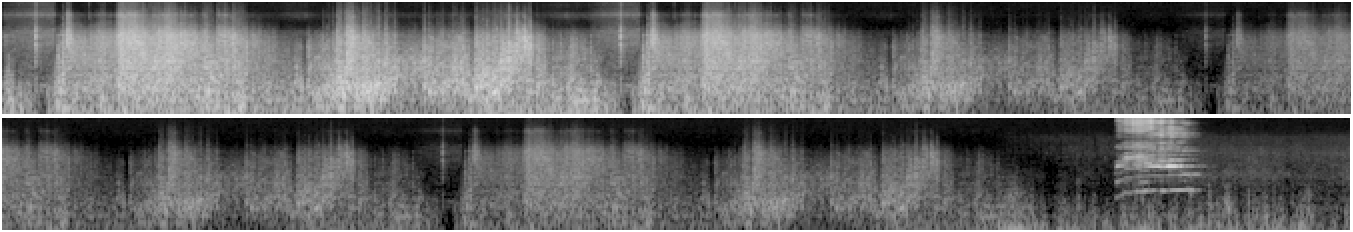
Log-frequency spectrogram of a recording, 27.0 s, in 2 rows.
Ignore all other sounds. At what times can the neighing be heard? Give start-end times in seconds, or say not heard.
not heard.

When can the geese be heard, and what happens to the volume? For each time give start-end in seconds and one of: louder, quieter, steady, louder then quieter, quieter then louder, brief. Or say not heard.
not heard.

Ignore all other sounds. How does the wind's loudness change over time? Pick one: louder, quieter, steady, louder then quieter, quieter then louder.
quieter.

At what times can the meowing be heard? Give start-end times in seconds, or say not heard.
24.6-25.4.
